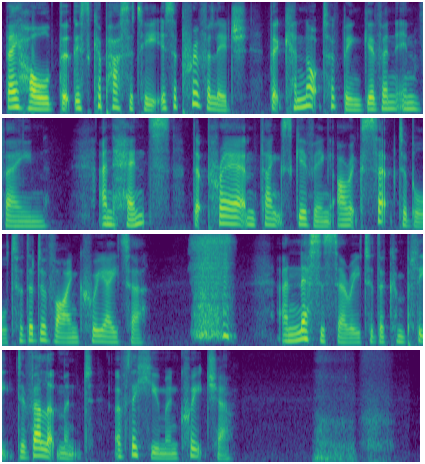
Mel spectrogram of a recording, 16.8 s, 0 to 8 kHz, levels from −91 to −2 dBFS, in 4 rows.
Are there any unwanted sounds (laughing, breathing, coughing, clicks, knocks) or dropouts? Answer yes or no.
yes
